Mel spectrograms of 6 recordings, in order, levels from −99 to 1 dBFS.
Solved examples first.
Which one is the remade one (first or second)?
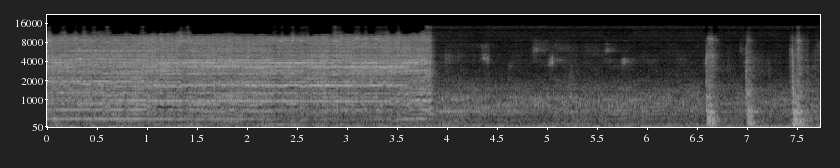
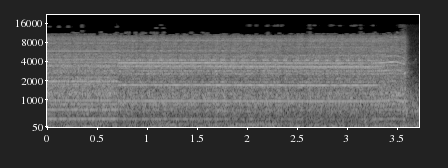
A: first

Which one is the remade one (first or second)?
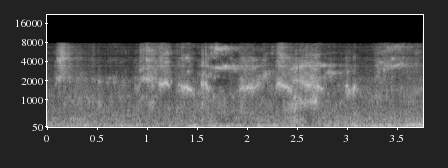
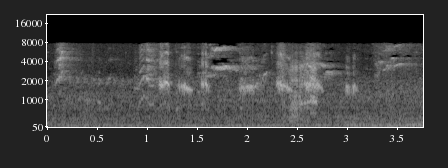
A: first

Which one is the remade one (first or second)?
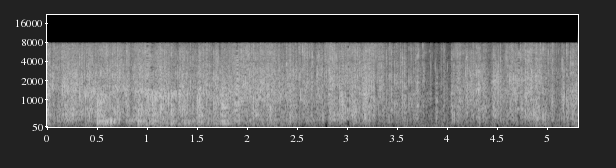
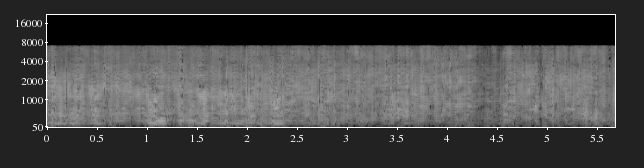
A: second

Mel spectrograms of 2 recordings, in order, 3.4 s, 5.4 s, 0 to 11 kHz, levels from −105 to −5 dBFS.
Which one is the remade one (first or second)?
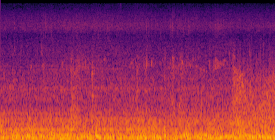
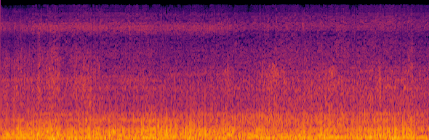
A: second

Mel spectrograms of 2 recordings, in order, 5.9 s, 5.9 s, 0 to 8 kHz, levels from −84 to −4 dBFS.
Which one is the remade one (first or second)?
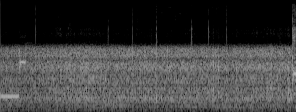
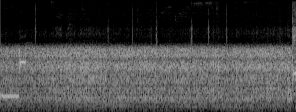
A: second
